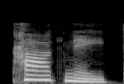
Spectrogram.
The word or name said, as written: cognateness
